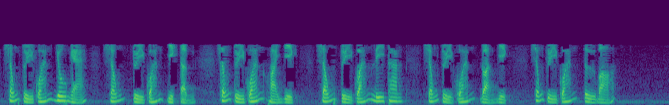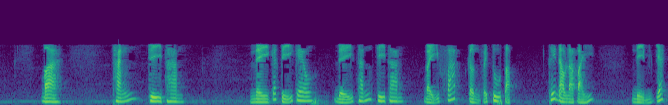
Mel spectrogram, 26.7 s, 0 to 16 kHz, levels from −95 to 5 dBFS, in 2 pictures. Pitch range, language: 110-145 Hz, Vietnamese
